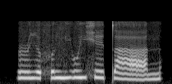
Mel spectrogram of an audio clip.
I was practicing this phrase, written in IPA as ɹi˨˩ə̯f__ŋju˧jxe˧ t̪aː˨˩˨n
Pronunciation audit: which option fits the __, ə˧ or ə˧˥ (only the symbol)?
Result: ə˧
